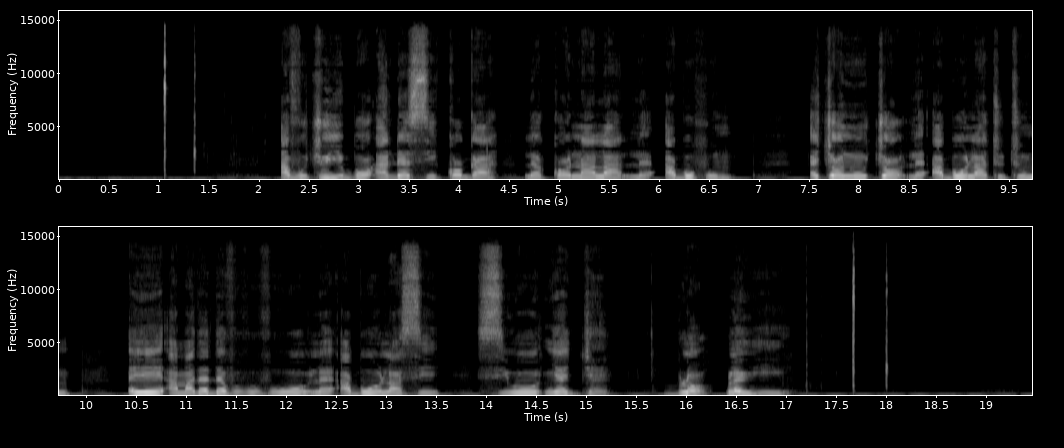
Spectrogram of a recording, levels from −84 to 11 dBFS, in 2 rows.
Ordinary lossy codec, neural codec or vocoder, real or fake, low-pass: AAC, 64 kbps; none; real; 14.4 kHz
